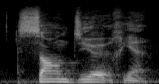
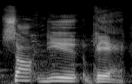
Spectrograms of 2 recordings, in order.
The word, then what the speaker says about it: Sans Dieu rien: Sans Dieu rien. – Oh, so I didn't say it right. Sans Dieu rien. Rien. It's got this sound to it. Sans Dieu rien.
